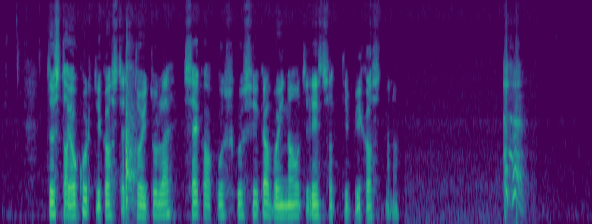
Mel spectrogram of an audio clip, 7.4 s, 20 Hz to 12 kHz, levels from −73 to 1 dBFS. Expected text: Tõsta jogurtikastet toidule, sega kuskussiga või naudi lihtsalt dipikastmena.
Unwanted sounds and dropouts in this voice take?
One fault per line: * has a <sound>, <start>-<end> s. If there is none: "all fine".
* has a cough, 6.3-6.6 s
